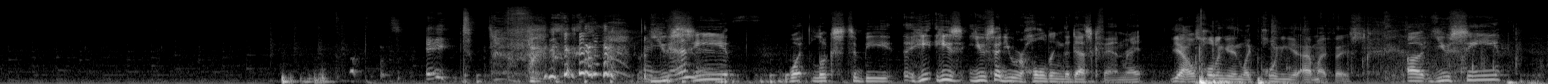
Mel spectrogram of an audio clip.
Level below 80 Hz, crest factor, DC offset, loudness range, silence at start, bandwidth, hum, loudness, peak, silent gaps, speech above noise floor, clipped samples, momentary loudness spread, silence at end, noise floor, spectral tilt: -30 dBFS; 24 dB; under 0.1%; 15 LU; 0.6 s; 14 kHz; none; -24 LUFS; 0 dBFS; none; 28 dB; under 0.1%; 15 LU; 0 s; -50 dBFS; -6 dB/octave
